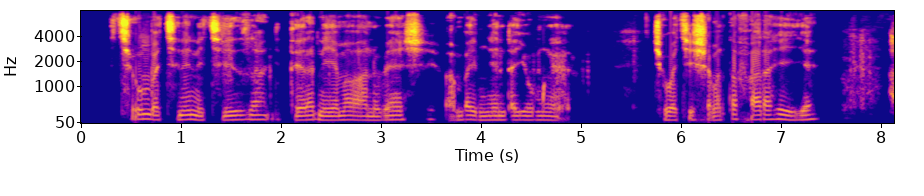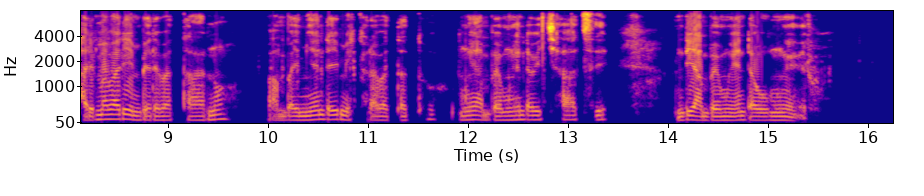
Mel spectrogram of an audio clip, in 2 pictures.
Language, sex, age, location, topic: Kinyarwanda, male, 25-35, Kigali, health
